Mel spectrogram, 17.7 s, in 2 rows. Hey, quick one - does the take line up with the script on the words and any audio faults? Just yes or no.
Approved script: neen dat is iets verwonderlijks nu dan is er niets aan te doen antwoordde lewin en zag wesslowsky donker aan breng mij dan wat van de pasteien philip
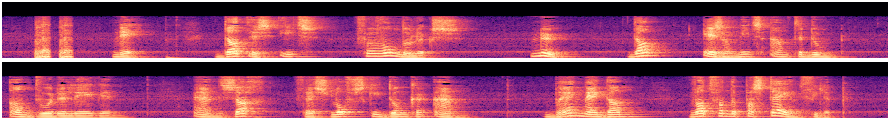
no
